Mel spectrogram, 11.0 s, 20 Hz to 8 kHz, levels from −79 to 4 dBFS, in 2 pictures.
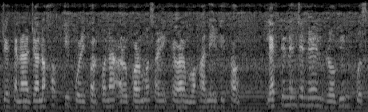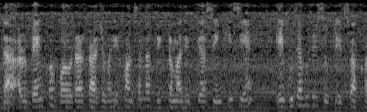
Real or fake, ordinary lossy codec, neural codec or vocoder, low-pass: fake; Opus, 32 kbps; vocoder, 44.1 kHz, 128 mel bands, Pupu-Vocoder; 7.2 kHz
